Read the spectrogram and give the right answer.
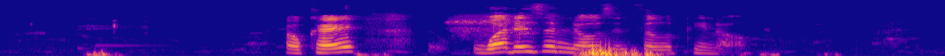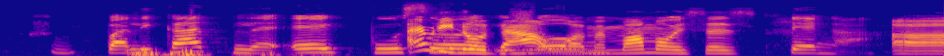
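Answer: ilong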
